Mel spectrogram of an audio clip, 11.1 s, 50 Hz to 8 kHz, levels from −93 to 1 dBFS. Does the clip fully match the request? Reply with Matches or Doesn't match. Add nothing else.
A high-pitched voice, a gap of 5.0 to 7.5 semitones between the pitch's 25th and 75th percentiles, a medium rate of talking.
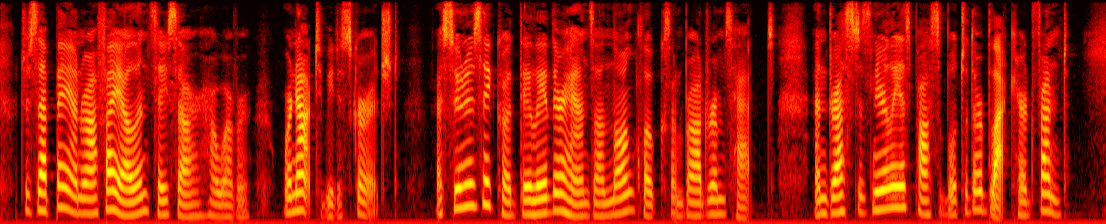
Doesn't match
